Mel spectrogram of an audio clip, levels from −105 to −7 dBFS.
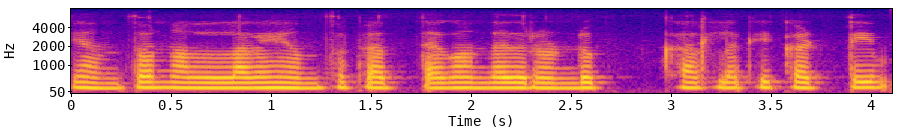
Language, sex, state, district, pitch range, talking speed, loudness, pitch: Telugu, female, Andhra Pradesh, Visakhapatnam, 185-195 Hz, 130 wpm, -16 LUFS, 190 Hz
